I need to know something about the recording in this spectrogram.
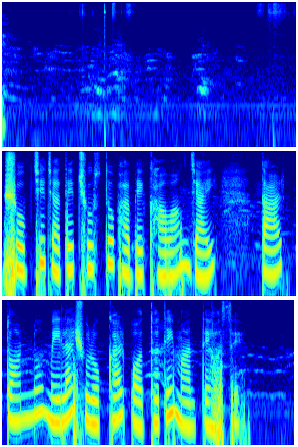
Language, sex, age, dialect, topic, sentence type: Bengali, female, 18-24, Rajbangshi, agriculture, statement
